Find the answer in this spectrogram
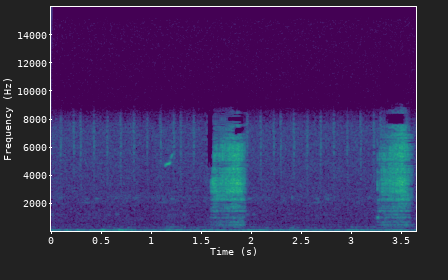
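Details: A wild barn owl pair in a nest box, mating and bonding on their 50th night together, 8 April 2023 at 8:50 pm. Two short, harsh, hissing screeches about two seconds apart over a low steady hum.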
